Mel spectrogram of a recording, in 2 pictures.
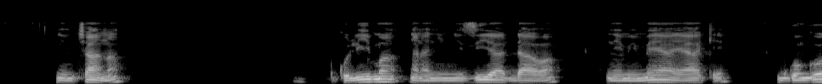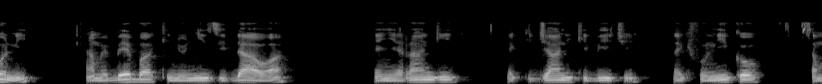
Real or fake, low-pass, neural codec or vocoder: real; 7.2 kHz; none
